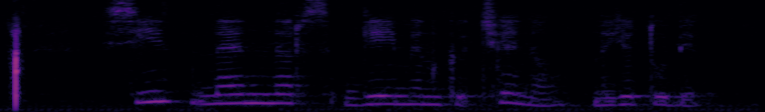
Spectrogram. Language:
Russian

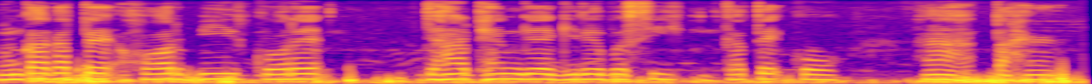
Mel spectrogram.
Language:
Santali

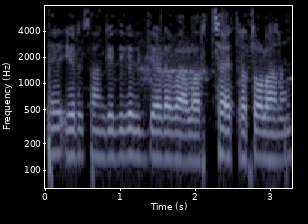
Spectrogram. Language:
Malayalam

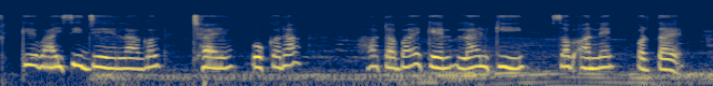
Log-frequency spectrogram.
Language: Maithili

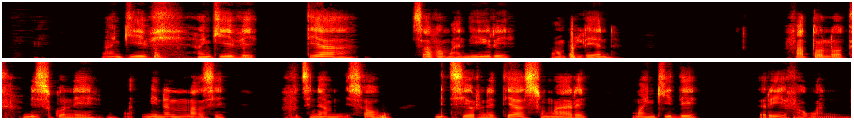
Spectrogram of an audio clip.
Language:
Malagasy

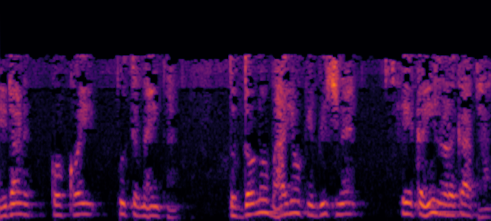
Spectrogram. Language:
Hindi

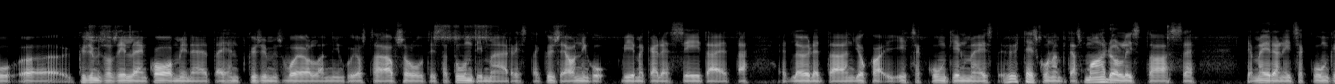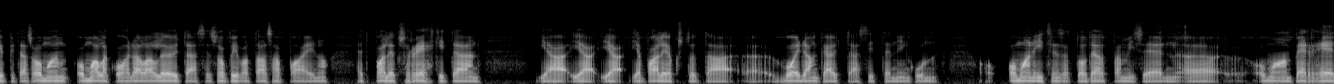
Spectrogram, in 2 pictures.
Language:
Finnish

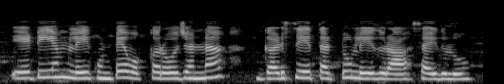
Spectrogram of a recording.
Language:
Telugu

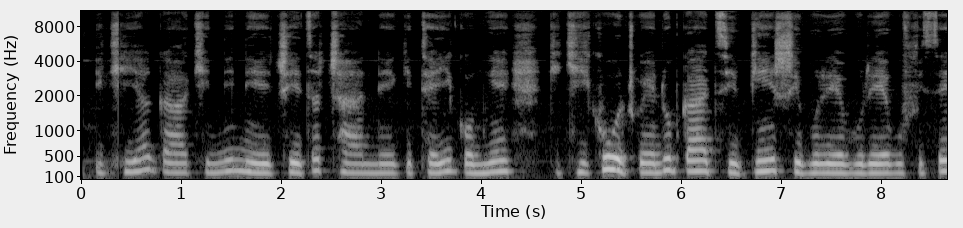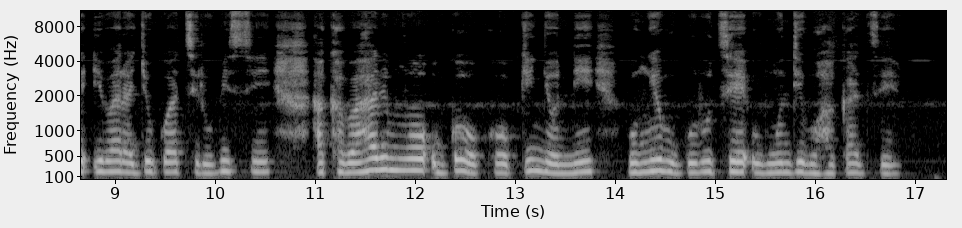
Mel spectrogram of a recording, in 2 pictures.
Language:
Rundi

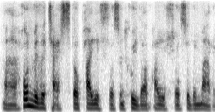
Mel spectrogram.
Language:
Welsh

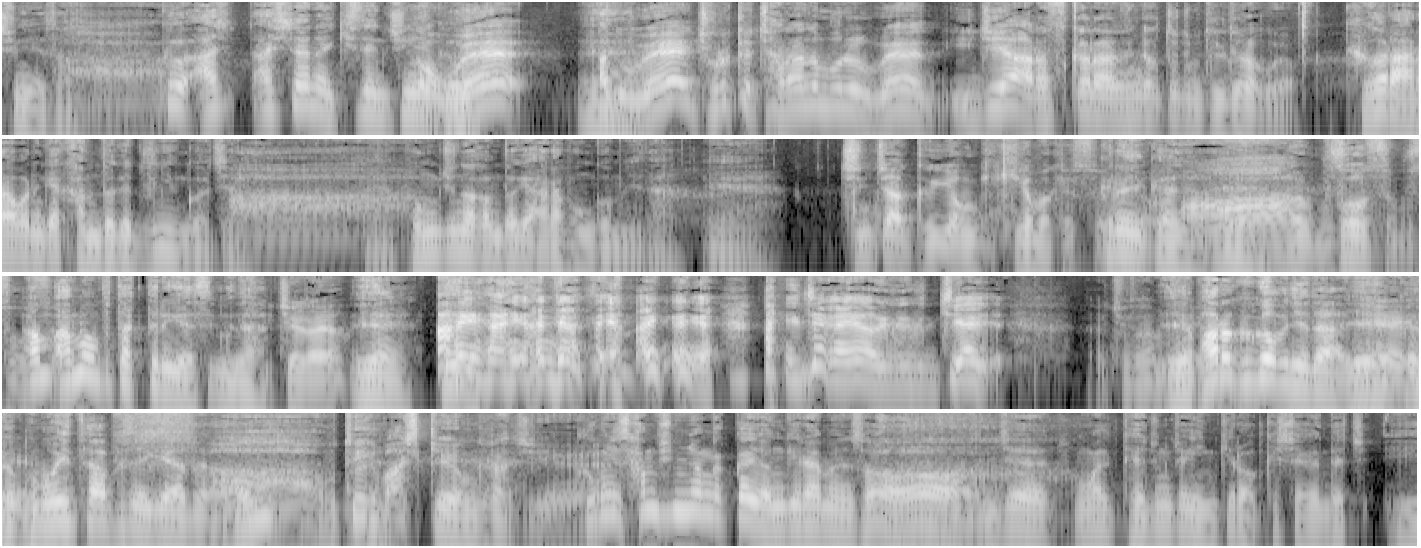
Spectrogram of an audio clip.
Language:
Korean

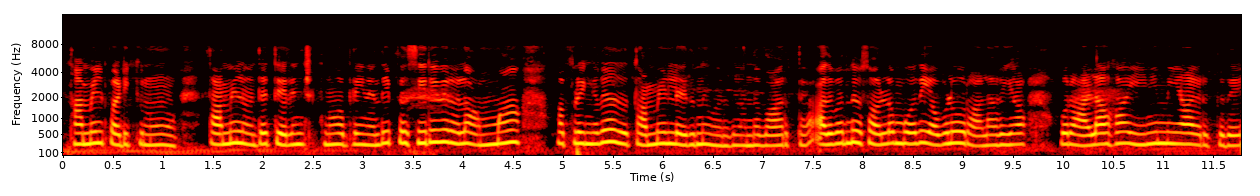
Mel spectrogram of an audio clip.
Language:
Tamil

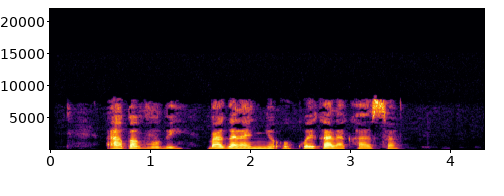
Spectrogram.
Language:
Ganda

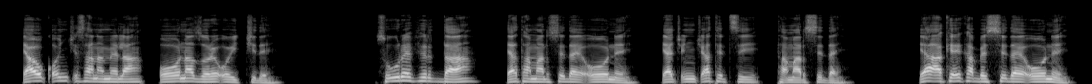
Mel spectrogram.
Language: Gofa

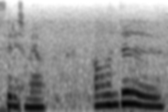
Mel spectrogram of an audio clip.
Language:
Tamil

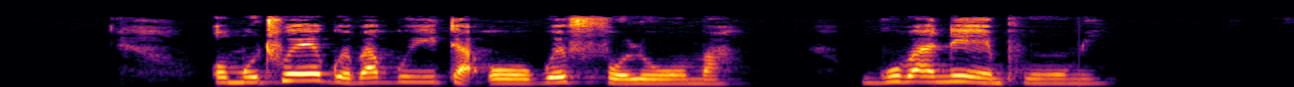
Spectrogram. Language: Ganda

